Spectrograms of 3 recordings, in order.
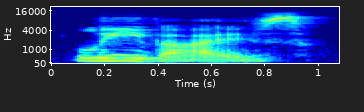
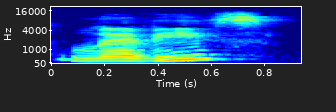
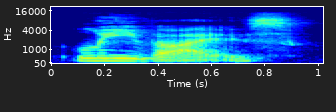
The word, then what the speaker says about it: Levi's: And now we have a well-known American brand, which is pronounced Levi's. Levi's. It's not Lev-ees. It's Levi's.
